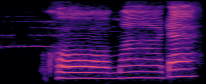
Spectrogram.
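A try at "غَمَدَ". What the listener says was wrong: Gak ada yang panjang.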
